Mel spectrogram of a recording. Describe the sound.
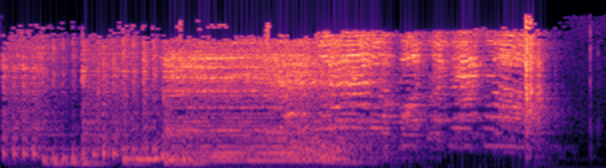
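A short hard-rock style jingle, the last of six homemade jingles, loud and dense, opening with a quick run of rhythmic pulses, then sustained distorted-sounding chords before cutting off abruptly near the end.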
